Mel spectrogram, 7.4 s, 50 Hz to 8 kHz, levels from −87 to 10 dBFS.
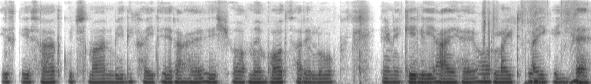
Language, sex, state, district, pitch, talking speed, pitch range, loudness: Hindi, male, Himachal Pradesh, Shimla, 130 Hz, 205 wpm, 125-135 Hz, -18 LUFS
